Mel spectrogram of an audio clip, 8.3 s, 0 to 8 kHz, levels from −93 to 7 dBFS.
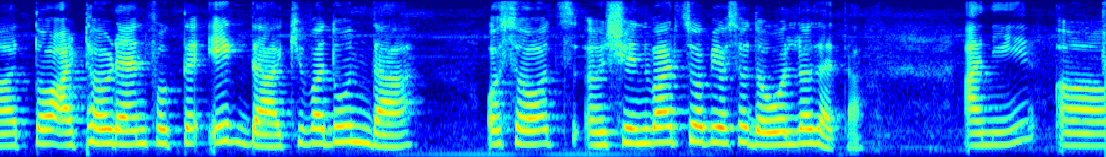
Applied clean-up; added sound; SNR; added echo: none; none; none; none.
